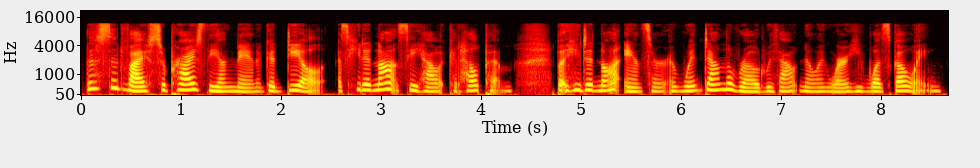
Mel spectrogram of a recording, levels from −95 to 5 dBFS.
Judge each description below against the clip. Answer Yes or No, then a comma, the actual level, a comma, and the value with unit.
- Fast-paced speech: Yes, fast, 240 wpm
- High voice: Yes, high, 220 Hz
